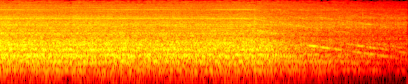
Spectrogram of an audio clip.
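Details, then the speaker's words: Kirby Avalir vacuum with worn, loose mini emptor that moves up and down, so the machine sometimes won't turn on: steady roar, then the motor loses power and pitch sinks away as the loose connection breaks contact. "Now the issue I've got, and I'll show you, but what happens sometimes is the machines don't turn on. And what happens over time is these wear."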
